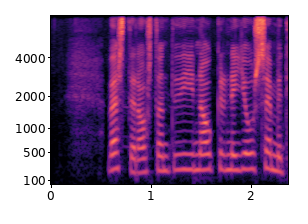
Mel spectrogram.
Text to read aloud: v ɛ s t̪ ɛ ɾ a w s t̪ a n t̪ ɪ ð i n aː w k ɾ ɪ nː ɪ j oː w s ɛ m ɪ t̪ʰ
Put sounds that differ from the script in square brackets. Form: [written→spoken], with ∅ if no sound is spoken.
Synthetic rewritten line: v ɛ s t̪ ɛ ɾ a w s t̪ a n t̪ ɪ ð i n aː w k ɾ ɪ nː ɪ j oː w s ɛ m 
